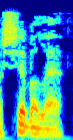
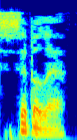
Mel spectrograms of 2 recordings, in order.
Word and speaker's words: Shibboleth: If he said no, then they said to him, "Say now Shibboleth." And he said Sibboleth, for he couldn't manage to pronounce it right.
